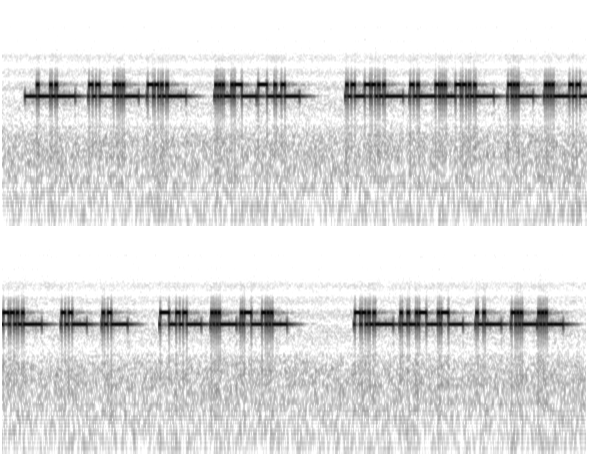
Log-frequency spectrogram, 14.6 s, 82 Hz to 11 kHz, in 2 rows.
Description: TTY/TDD text telephone tones (45.45 baud Baudot), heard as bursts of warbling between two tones, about 400 Hz shift, 1600 Hz centre. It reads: 84 63572 04 468 8258634 133146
